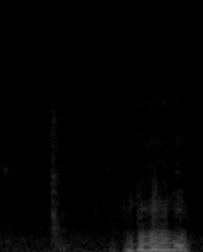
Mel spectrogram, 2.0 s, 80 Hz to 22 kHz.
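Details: Bob, a blue 2-year-old French Bulldog being petted indoors, lets out a low rumbling grunt of about half a second after a faint click, with soft room hush around it.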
